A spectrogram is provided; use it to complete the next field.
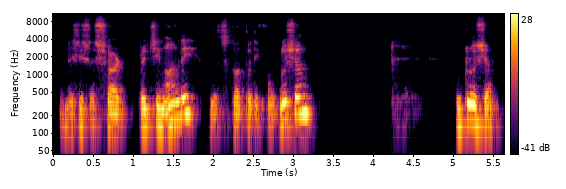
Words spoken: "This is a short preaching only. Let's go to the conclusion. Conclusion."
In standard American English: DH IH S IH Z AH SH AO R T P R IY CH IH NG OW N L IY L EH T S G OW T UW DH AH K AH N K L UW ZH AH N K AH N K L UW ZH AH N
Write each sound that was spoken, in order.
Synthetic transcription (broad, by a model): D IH S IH S AH SH AO R T P R IY CH IH NG OW N L IY L EH T S G OW T UW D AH K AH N K L UW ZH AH N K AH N K L UW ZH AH N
